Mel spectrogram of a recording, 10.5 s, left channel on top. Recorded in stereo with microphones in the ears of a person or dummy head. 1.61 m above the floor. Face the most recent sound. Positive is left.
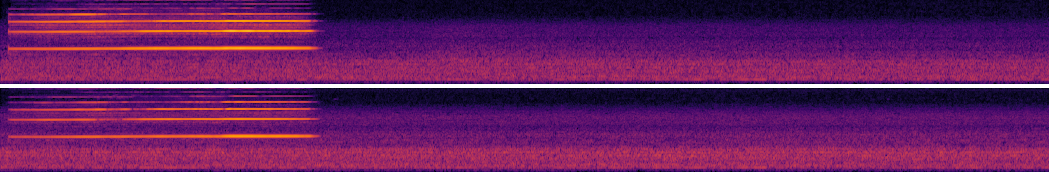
turn(degrees=40)  # may be behind; listen again after turning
